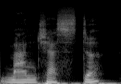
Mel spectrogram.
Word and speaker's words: Manchester: really common places like Manchester that's quite an easy one just make sure if you're going for an RP accent you don't pronounce the r at the end Manchester we don't pronounce it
